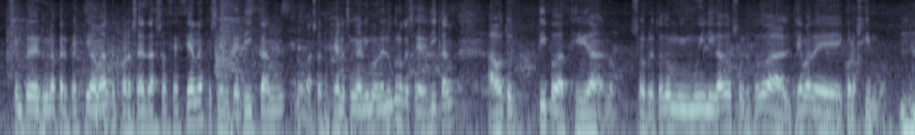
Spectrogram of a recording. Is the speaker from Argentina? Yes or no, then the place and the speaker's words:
no; Córdoba, Andalusia, Spain; vengo desde Córdoba, España, y estoy acá en Buenos Aires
